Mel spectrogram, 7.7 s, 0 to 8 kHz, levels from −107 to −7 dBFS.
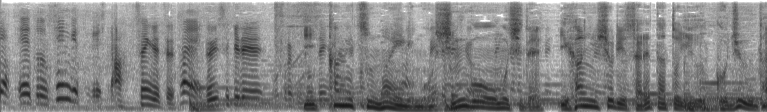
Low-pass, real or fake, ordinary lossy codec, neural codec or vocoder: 7.2 kHz; real; none; none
